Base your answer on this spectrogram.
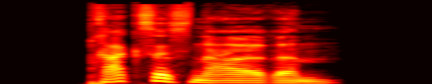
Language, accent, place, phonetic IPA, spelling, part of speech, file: German, Germany, Berlin, [ˈpʁaksɪsˌnaːəʁəm], praxisnaherem, adjective, De-praxisnaherem.ogg
- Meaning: strong dative masculine/neuter singular comparative degree of praxisnah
